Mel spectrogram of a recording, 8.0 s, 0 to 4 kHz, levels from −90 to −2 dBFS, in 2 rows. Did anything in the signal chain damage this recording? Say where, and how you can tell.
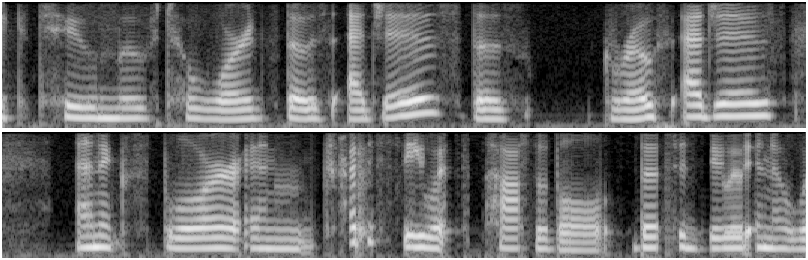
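Yes, at the network stage: repeated packet loss (robotic sound) runs from 5.18 s to 7.88 s, right after "growth edges and explore". Dozens of packets dropped or arrived late, with gaps up to 52 ms. Concealment stretched the last sound across about a third of that span, so the audio turns choppy and robotic, with pieces missing.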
